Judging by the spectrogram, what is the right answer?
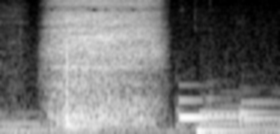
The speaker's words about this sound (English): Taking a deep breath with me.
